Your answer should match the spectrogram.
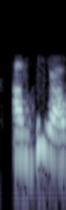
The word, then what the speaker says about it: hygge: It's this first word is pronounced If you all could just mute, okay. Hygge, which loosely translates as coziness.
